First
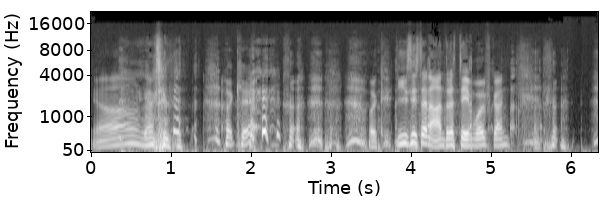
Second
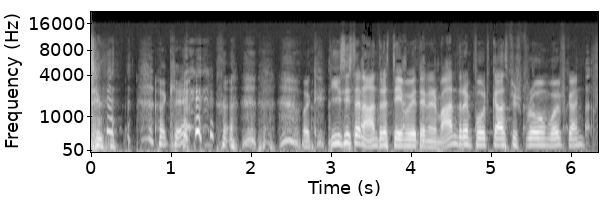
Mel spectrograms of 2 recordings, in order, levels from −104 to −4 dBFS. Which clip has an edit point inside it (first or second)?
first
